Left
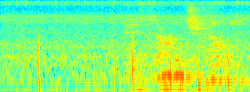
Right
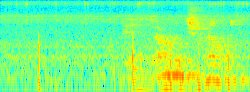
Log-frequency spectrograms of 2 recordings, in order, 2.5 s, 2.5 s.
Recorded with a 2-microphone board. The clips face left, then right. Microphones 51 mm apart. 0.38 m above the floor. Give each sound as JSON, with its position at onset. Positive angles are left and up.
{"t": 1.2, "sound": "a man speaking", "side_deg": -15, "distance_m": 4.5}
